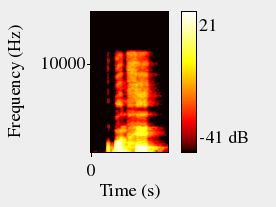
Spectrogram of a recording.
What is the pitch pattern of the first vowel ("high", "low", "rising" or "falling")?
rising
